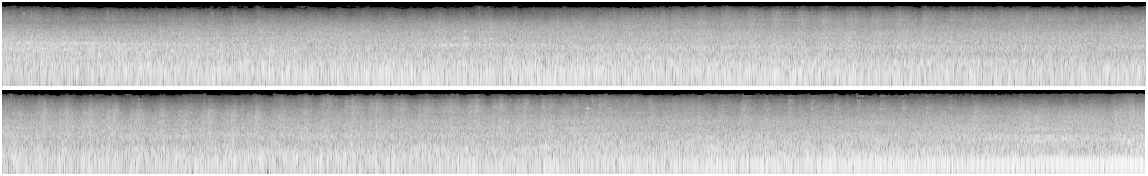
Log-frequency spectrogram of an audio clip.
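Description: Freight train cars, mostly tank cars, rolling past on steel rails: a steady rumble of wheels with rhythmic clickety-clack over the rail joints. In the last few seconds a low, steady diesel engine drone grows louder as a mid-train Union Pacific locomotive approaches.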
